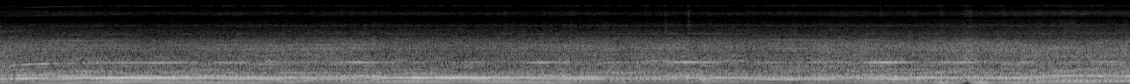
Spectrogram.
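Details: Hoover Decade 800 vacuum compared with Hoover Convertibles: steady high-pitched motor hum with constant tone and no surging, rattling or scraping; the motor runs healthy.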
